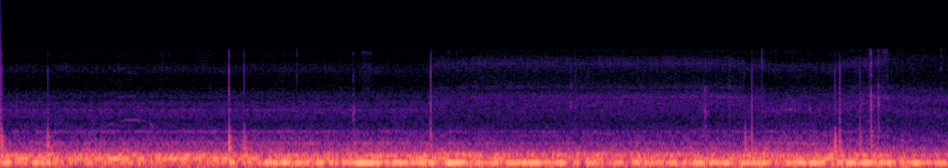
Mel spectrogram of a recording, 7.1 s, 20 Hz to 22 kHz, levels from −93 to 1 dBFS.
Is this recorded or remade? recorded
